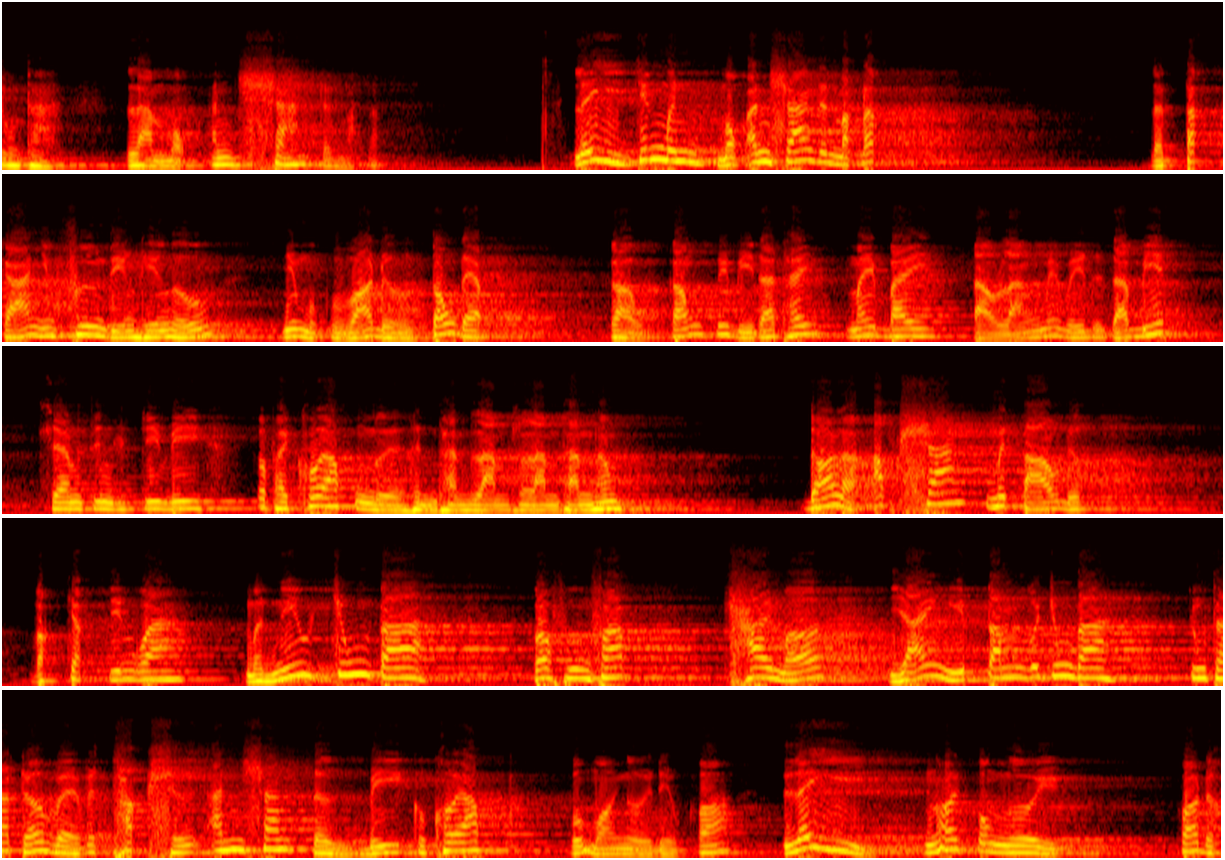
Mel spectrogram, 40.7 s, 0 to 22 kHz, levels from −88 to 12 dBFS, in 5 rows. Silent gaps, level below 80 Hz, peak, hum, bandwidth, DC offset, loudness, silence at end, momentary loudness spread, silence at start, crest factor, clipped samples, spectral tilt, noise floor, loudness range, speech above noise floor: none; -42 dBFS; -8 dBFS; none; 5.4 kHz; under 0.1%; -24 LUFS; 0 s; 13 LU; 0 s; 16 dB; under 0.1%; -10 dB/octave; -67 dBFS; 4 LU; 44 dB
